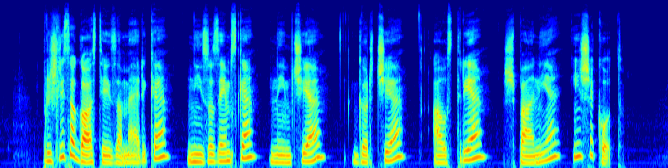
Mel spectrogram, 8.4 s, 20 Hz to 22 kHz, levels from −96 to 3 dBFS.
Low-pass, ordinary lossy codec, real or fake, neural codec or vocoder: 19.8 kHz; Opus, 64 kbps; fake; vocoder, 48 kHz, 128 mel bands, Vocos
